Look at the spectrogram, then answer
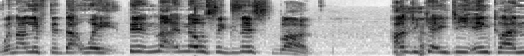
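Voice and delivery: hyped-up recall. Retold or imitated. Friend hyping his gym lift to his mate, slow and high. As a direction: relive the heavy lift with slow pumped-up pride. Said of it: "I was in that moment".

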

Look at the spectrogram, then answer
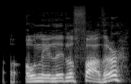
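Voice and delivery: loud, fast encouragement; urgent encouragement. A narrator's reading. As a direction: urge her the last steps. Doctor urging her.

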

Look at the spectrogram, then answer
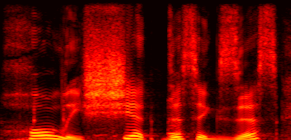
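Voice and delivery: high, slow stunned Holy shit; drawn-out amazed gasp of words; mock shock at finding old magazines; retold disbelief. Recalling shock at porn rack.

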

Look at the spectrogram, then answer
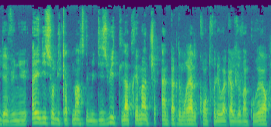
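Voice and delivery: loud, bright podcast opening; show host welcome. Acted. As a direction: announce the show with energy. Host's show opening announcement. (animateur qui ouvre l'émission avec entrain)

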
